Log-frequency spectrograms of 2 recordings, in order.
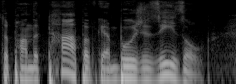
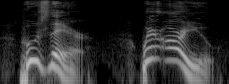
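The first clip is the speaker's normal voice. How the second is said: very high, shaky, trembling, startled; 11 semitones higher than usual. Gamboge, hearing an unseen small voice, calls out: trembling and surprised. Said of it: "exclaimed Gamboge, trembling and surprised".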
